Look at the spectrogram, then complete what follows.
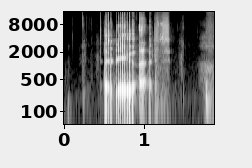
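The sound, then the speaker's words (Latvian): A loud, croaky burp rolls out in a few throaty pulses lasting nearly a second, followed after a pause by the start of another low burp. “bet tā, man rāda, ka man vajag atraugāties.”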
